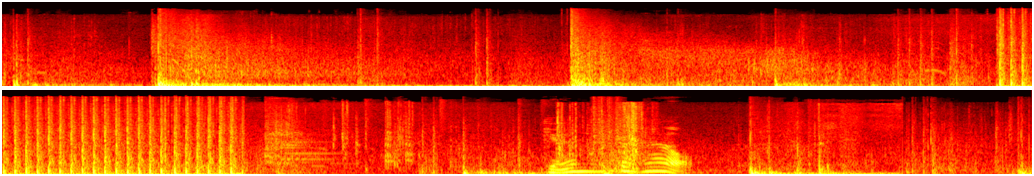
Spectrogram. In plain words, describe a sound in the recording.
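Explosions boom nearby with heavy rumbling.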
